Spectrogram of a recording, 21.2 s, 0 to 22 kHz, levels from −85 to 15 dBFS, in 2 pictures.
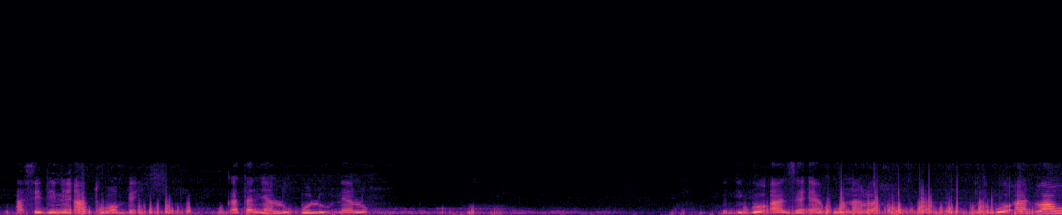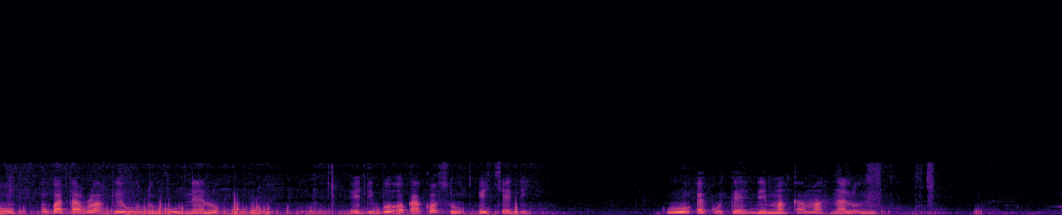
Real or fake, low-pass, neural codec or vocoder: fake; 5.4 kHz; vocoder, 44.1 kHz, 80 mel bands, Vocos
